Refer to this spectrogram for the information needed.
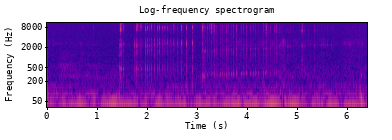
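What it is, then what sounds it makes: Plastic comb. A fingernail strums and scratches along the fine teeth of a medium, solid pink plastic comb held in one hand. It makes bursts of rapid, bright ticking clicks over a steady low hum.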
